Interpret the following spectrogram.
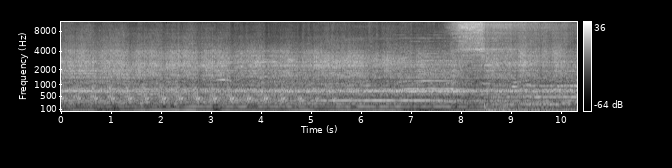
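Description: Hardcore electronic music played loud over a festival sound system, through a stretch of sustained synth and bass tones without a clear kick. A short burst of hiss comes about eight seconds in, after which the bass line changes.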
